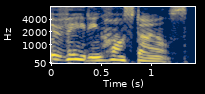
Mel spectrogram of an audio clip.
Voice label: advisor notification evade hostile fleet, pacifist; Stellaris; ethics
